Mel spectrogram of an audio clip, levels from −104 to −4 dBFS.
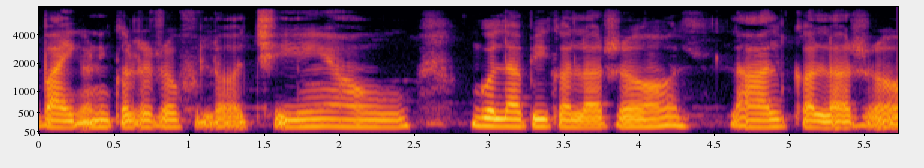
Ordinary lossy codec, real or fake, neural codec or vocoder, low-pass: none; real; none; 7.2 kHz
